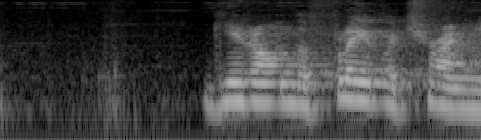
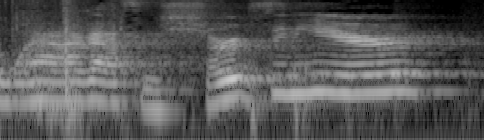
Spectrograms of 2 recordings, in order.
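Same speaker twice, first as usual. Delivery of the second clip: usual speaking voice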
